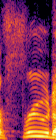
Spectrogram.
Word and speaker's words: Froude: Not food, but Froude, right? We're going to get our Froude on, and that's how you say it. Don't be rude. Make sure you pronounce it right. It's Froude.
